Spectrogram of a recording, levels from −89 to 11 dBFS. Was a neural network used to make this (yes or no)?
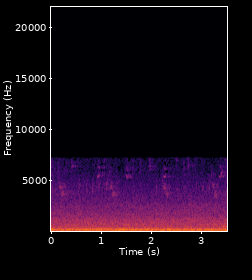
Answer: no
